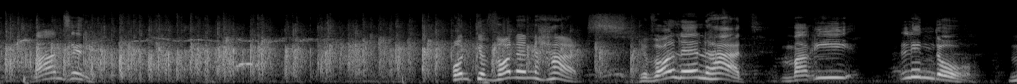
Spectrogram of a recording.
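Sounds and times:
audience applause: 0:00.0 - 0:06.8
speech: 0:00.3 - 0:01.2, 0:04.5 - 0:10.1.

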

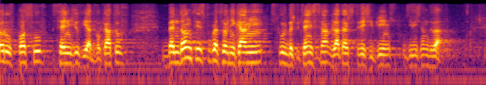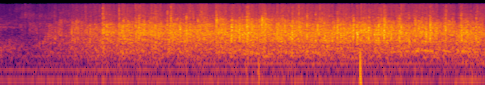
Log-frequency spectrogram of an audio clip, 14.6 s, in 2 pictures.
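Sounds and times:
speech: 0:00.0 - 0:06.8
crowd clapping: 0:07.6 - 0:14.5.

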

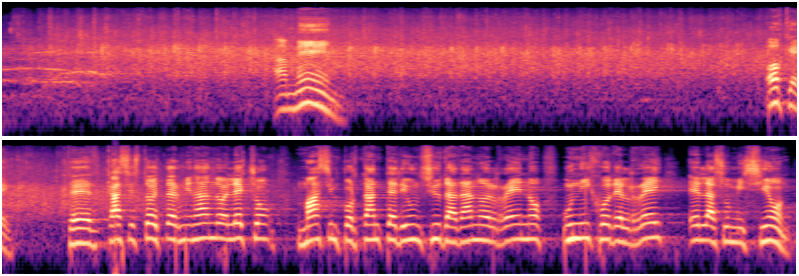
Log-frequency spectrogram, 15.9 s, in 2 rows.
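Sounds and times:
audience applause: 0:00.0 - 0:10.4
speech: 0:02.8 - 0:03.5, 0:07.6 - 0:15.8.

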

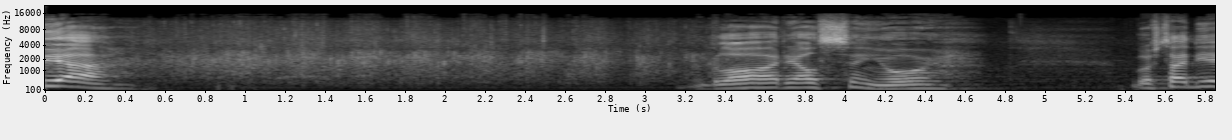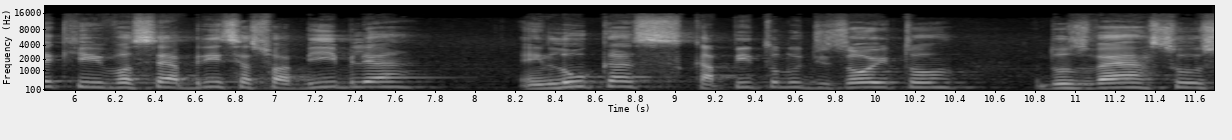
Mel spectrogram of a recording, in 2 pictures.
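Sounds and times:
speech: 0:00.0 - 0:00.5, 0:03.2 - 0:04.6, 0:05.4 - 0:11.6
audience applause: 0:00.0 - 0:03.4.

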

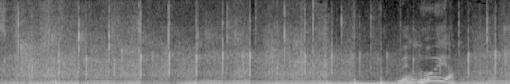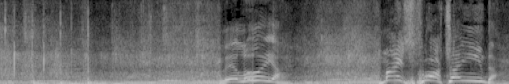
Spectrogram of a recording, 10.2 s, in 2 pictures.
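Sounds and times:
audience applauding loudly: 0:00.0 - 0:06.3
low musical drone: 0:00.0 - 0:10.1
speech: 0:04.0 - 0:05.6, 0:07.3 - 0:10.1.

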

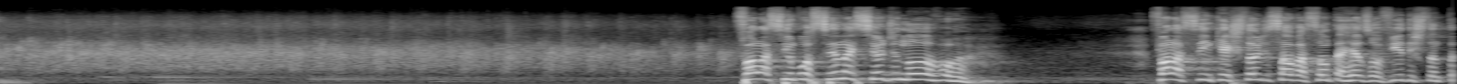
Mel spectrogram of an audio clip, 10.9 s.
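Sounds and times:
audience applauding: 0:00.0 - 0:06.4
speech: 0:05.6 - 0:07.5, 0:08.7 - 0:10.9.

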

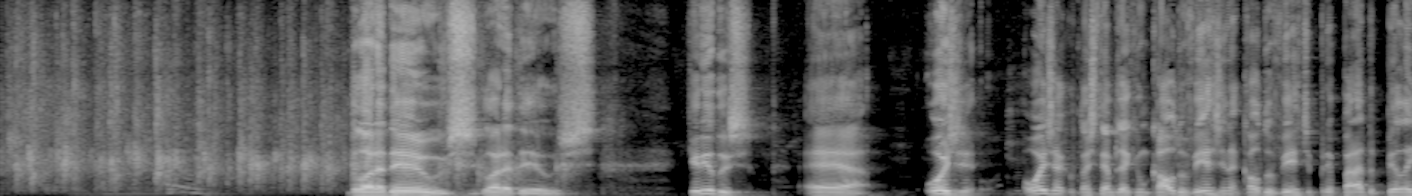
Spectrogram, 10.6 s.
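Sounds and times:
audience applause: 0:00.0 - 0:04.4
speech: 0:02.6 - 0:04.5, 0:05.2 - 0:10.5.

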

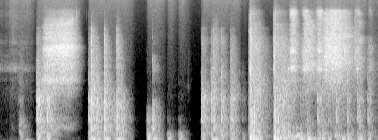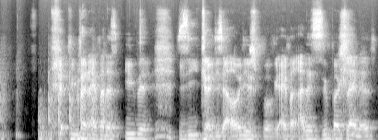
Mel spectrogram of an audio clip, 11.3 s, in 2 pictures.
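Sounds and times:
knuckles rapping Morse code on a tabletop: 0:01.4 - 0:07.0
laughter: 0:04.2 - 0:07.5
speech: 0:06.6 - 0:11.3.

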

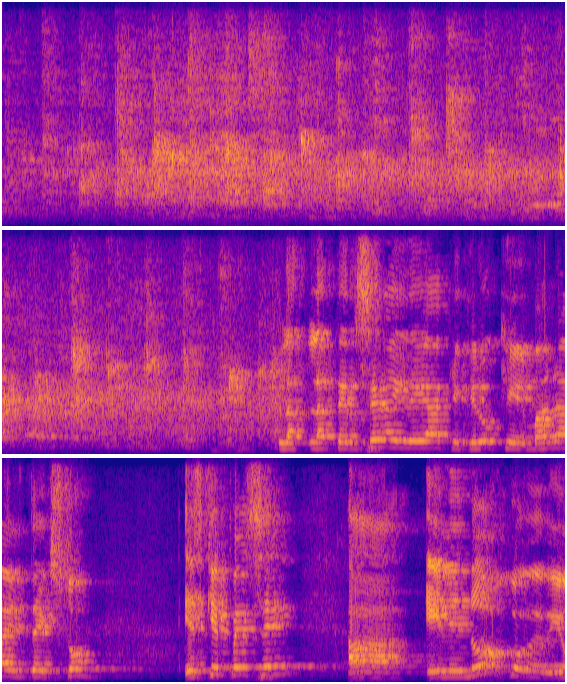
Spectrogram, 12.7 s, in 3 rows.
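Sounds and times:
murmur of voices: 0:00.0 - 0:06.4
audience applause: 0:00.0 - 0:07.0
speech: 0:06.3 - 0:12.6.

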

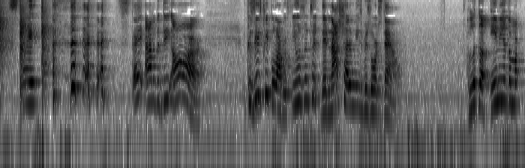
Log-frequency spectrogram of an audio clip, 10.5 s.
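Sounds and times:
person clapping hands: 0:00.0 - 0:01.2
speech: 0:00.6 - 0:00.8, 0:02.7 - 0:04.2, 0:05.0 - 0:08.1, 0:09.4 - 0:10.5.

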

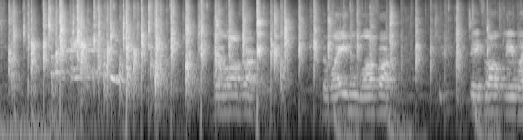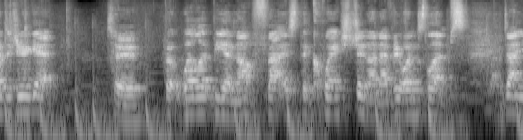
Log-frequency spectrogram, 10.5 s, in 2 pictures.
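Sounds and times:
small group applauding: 0:00.0 - 0:05.4
speech: 0:03.2 - 0:04.0, 0:04.7 - 0:10.4.

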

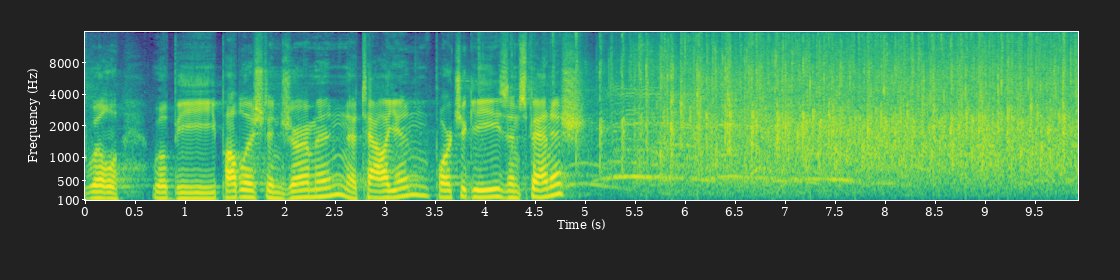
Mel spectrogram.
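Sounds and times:
speech: 0:00.0 - 0:05.1
applause and cheers from a large audience at a spiritual convocation: 0:04.9 - 0:09.9.

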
